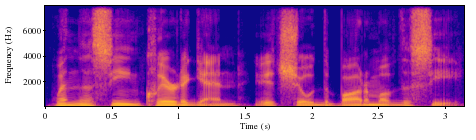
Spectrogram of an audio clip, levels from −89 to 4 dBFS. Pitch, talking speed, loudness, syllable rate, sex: 95 Hz, 230 wpm, -17 LUFS, 5.8 syllables/s, male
